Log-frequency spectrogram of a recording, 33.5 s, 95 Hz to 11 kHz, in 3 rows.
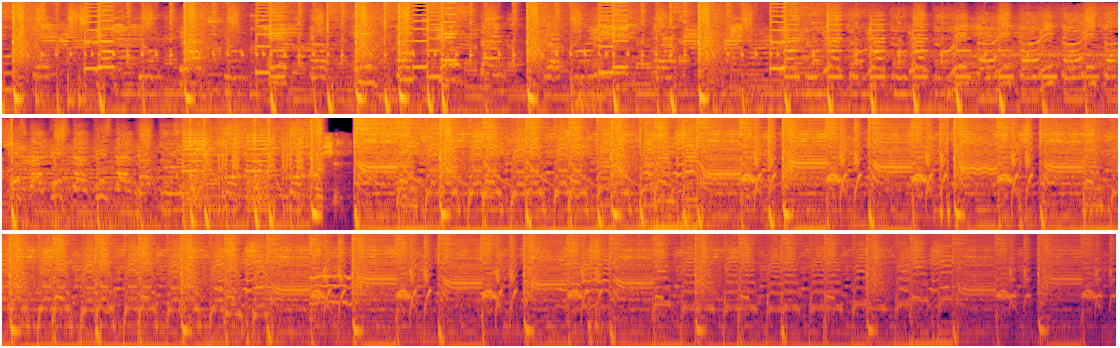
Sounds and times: Dubstep: 0:00.0 - 0:09.6, 0:13.0 - 0:33.0.

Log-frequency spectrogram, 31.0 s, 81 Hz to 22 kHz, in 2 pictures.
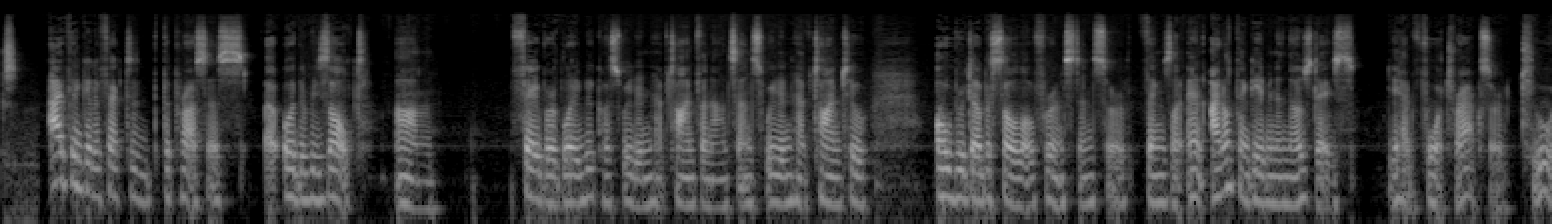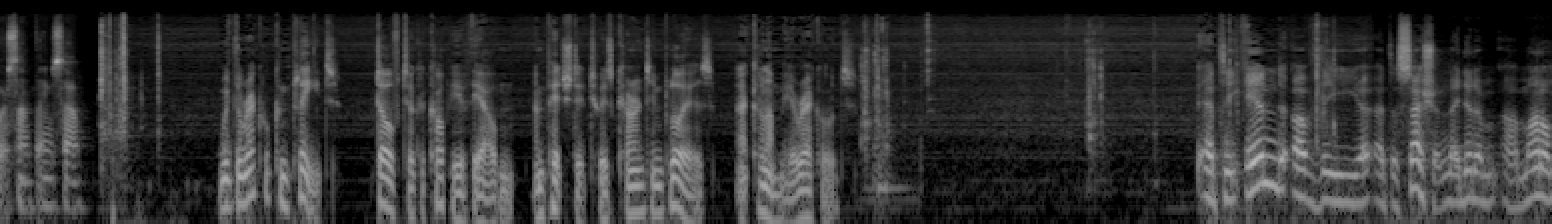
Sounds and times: Speech: 0:00.0 - 0:04.4, 0:05.1 - 0:08.7, 0:09.4 - 0:16.4, 0:17.7 - 0:24.1, 0:27.5 - 0:31.0
Inside, small room: 0:00.0 - 0:31.0.

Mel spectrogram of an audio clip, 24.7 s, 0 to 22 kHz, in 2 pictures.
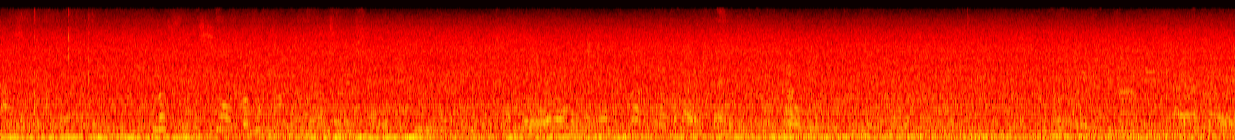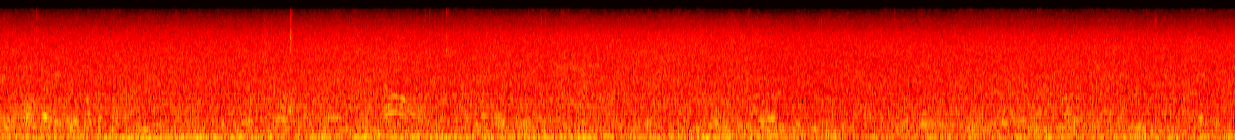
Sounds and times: Speech: 0:00.0 - 0:24.7.

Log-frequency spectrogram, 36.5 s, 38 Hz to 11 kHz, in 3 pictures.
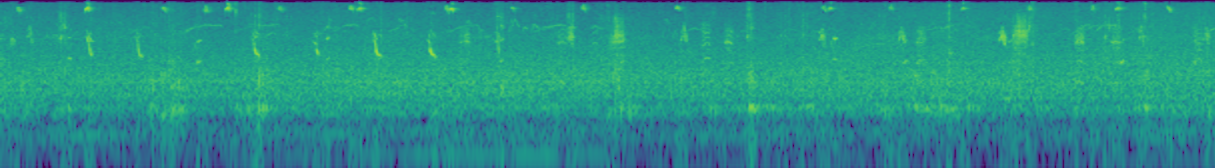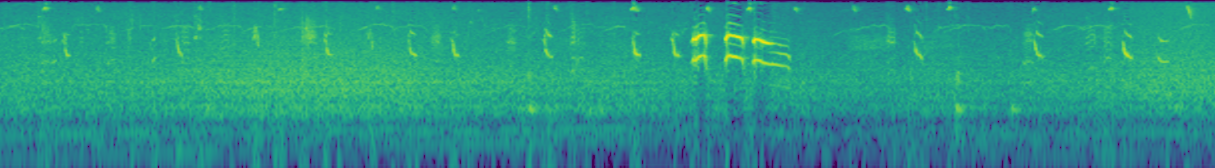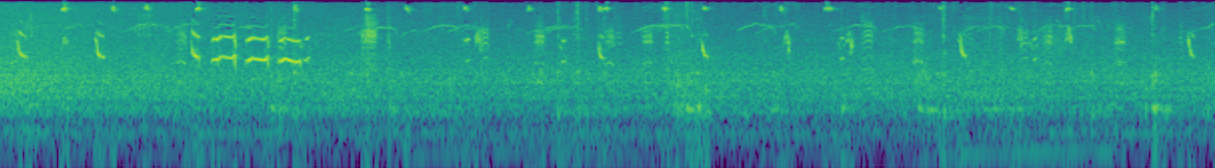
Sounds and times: Chirp, tweet: 0:00.0 - 0:36.4.

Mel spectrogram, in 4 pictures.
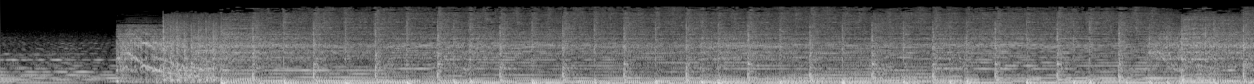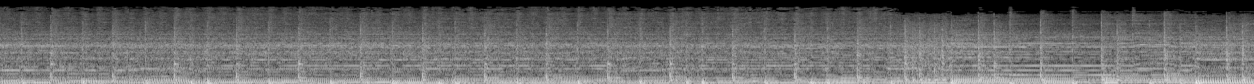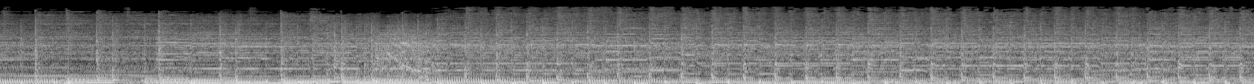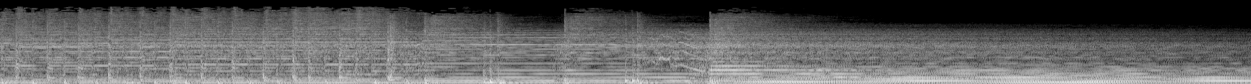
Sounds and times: Music: 0:00.0 - 0:50.1.

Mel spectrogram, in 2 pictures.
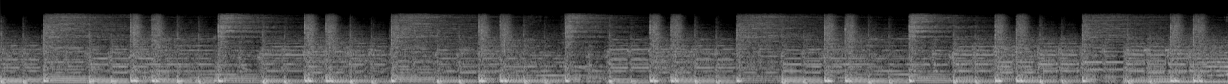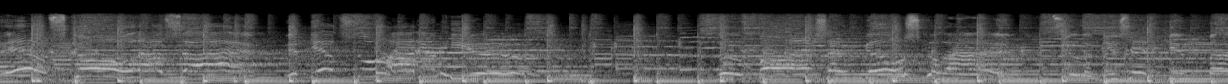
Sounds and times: Grunge: 0:00.0 - 0:24.5.

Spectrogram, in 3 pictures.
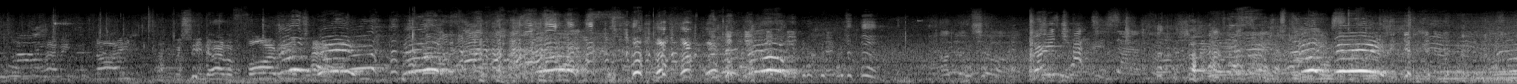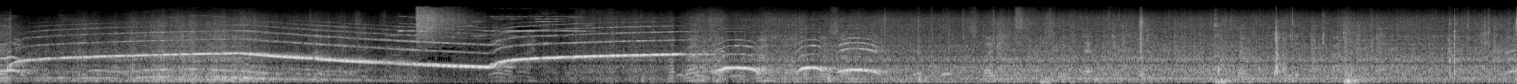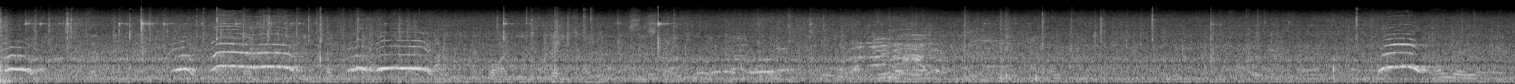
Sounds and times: Fire engine, fire truck (siren): 0:14.9 - 0:26.4, 0:29.6 - 0:40.5.

